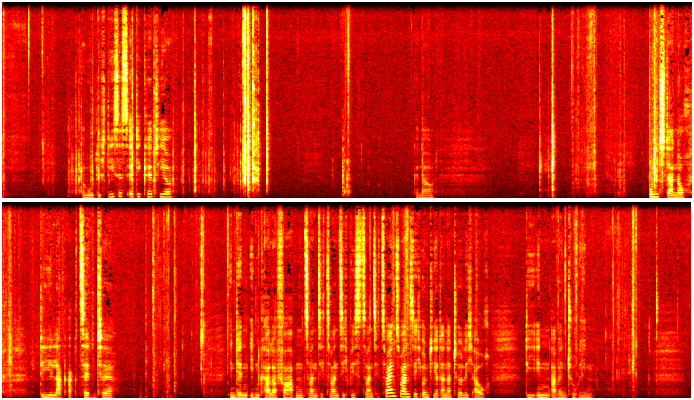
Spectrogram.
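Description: Paper and plastic packaging rustle and crinkle as hands handle them.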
